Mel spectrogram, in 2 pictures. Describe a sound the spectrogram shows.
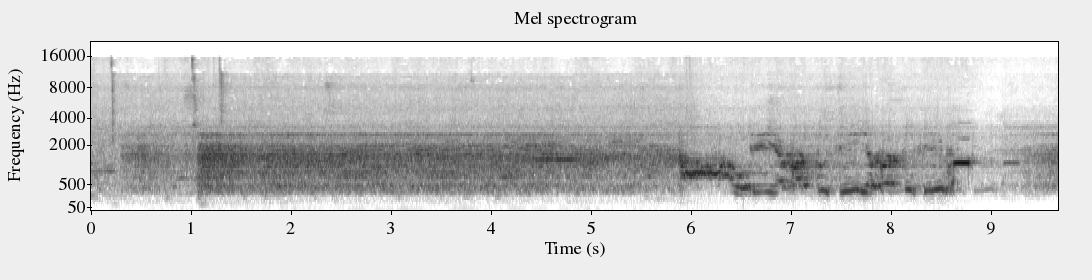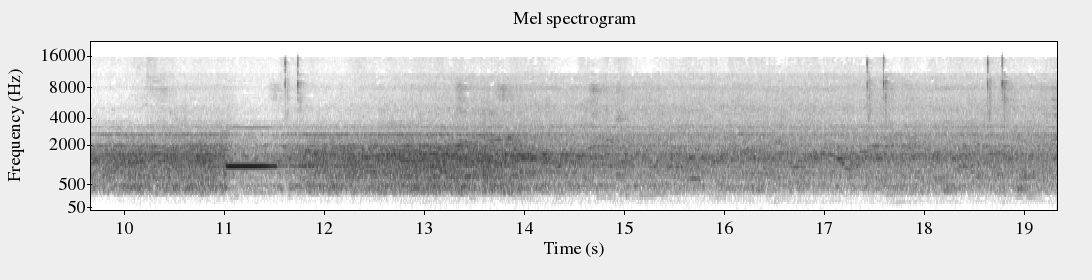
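Static hisses steadily from a radio receiver.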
